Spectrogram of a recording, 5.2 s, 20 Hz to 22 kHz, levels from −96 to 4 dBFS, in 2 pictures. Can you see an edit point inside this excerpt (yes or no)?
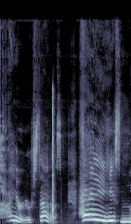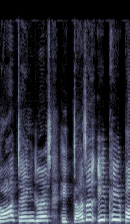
yes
